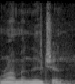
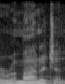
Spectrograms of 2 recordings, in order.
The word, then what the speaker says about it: Ramanujan: There was an Indian mathematician by the name of Ramanujan, or Ramanujan, depending on how you pronounce it.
